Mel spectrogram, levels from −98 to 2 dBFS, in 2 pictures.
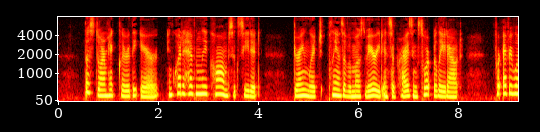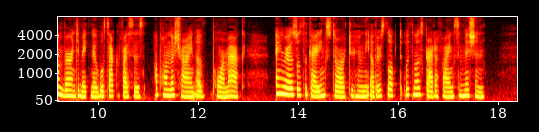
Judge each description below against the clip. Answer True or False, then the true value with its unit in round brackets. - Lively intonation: False (4.2 semitones)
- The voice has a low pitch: False (200 Hz)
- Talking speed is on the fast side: False (175 wpm)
